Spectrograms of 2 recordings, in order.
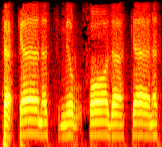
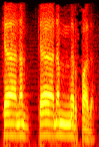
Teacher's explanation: أوضح التاء المهموسة لكن لا توصل إلى حد السين · Shown in: first take · تاء كانت مرصادا، كانت، حتى لا يصبح إدغام.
